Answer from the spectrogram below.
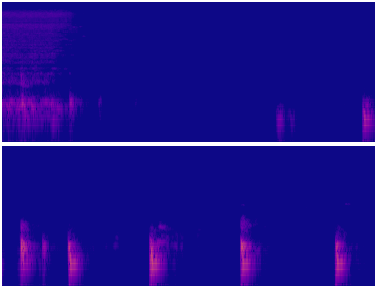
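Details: Korotkoff sounds from a short teaching clip of blood pressure measurement by the auscultatory method, with the cuff pumped up and the pressure gauge shown.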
